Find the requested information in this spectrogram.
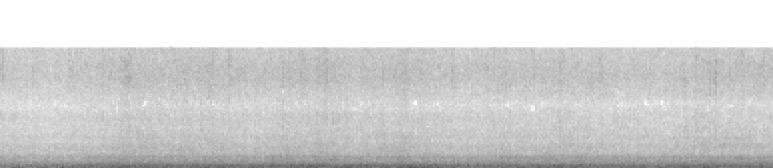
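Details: Bees producing a constant, even hum with slight wavering and a couple of small clicks.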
